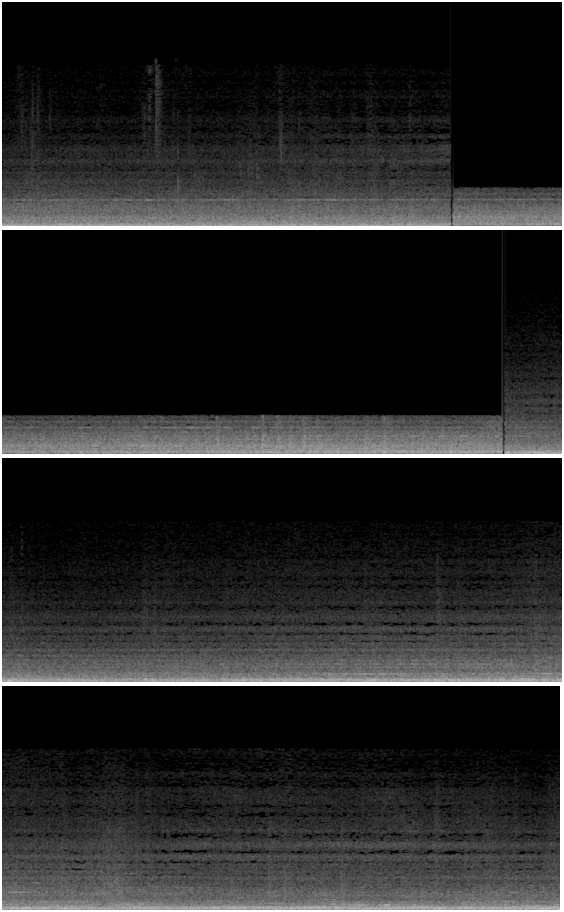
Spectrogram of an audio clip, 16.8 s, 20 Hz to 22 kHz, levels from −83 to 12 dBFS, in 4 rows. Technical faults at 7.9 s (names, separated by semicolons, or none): input switched to a poorer device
